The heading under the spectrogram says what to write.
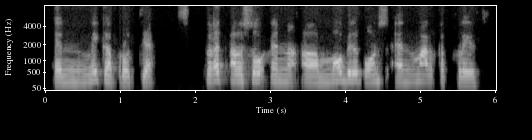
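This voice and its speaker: A woman's medium-pitched voice, very slow, with fairly even intonation. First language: Indonesian. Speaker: academic speaker. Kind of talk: lecture. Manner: halting.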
